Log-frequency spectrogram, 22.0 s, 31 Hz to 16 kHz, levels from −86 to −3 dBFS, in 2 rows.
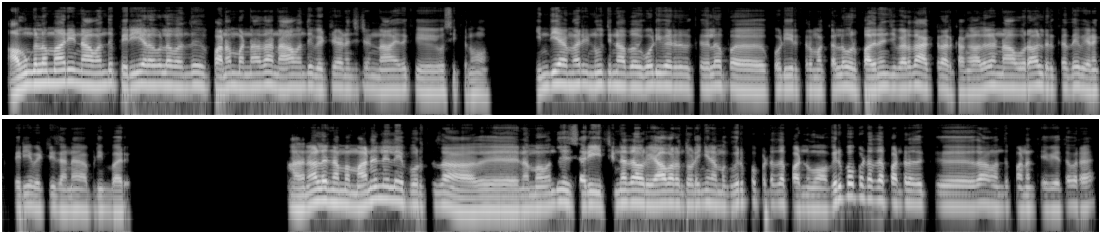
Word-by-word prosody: அவர்கள 170 +6 +5
மாரி 185 +1 +6
நா - - +6
வந்து 165 +2 0
பெரிய 150 +2 +2
அளவுல 160 0 +2
வந்து 150 +2 -2 0.2
படம் 145 +3 +2
பண்ணதான் 150 +1 0
நா - - +4
வந்து 145 +1 -3
வெற்றி 135 +2 -3
அடஞ்சுட்டனு 135 -1 -6
நா 125 - +1
எதுக்கு 130 -1 -6 0.2
யோசிக்கணும்? 105 -3 -8 0.6
இந்தியா 165 +4 +4
மாரி 165 0 +1
140 155 -2 0
கோடி 155 0 +1
பேர் 145 -1 +1
இருக்குறதுல 140 +2 -3
ப 140 - 0 0.4
கோடி 135 0 -2
இருக்குற 130 0 -8
மக்கள 140 +4 -3
ஒரு 130 - -4
15 140 +2 +2
பேர் 140 +2 +1
தான் 150 - +6
ஆக்டரா 135 0 -2
இருக்காங்க. 120 +2 -3
அதுல 150 +4 0
நா 140 - +2
ஒரு 145 - +2
ஆள் 155 -2 -1
இருக்கிறதே 140 +2 -4
எனக்கு 125 - -4
பெரிய 130 +2 -3
வெற்றி 120 +2 -7
தானே! 110 +1 -3
அப்படின்பாரு. 105 -1 -5 1.6
அதனால 135 +8 +4
நம்ம 150 -1 +3
மனநெலைய 180 +4 +3
பொறுத்துதான். 140 -3 0
அது 105 +2 -1 0.4
நம்ம 115 +2 -1
வந்து, 155 +4 -2 0.2
சரி 135 +1 +3 0.2
சின்னதா 155 +2 +3
ஒரு 145 - +1
வியாபாரம் 145 0 +4
தொடங்கி 145 +1 -2
நமக்கு 135 0 -5
விருப்பப்பட்டத 150 -1 -5
பண்ணுவோம். 120 -1 -1
விருப்பப்பட்டத 190 -4 +1
பண்ணுறதுக்கு 145 -2 -2 0.4
தான் 140 -1 -1
வந்து 125 0 -9
பணம் 120 0 -4
தேவையே 115 -1 -5
தவர, 130 -2 -3
140 Hz, 175 wpm, -24 LUFS, 130-155 Hz, 1.6 s, மாரி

